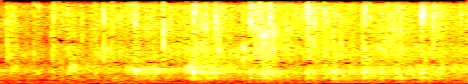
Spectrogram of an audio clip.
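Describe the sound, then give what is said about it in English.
A faint smattering of audience applause during a sermon, a soft, even patter of scattered claps that holds steady throughout, with no voices. “Thank you for that smattering of applause.”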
